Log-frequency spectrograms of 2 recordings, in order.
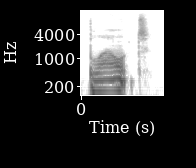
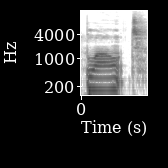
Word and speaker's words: Blount: Aaron Skeen told Maryville police officers that he had taken her to a place in Blount. Is it B-L-O-U-N-T? – Blount. – Blount. – Blount. Like Roy Blount.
